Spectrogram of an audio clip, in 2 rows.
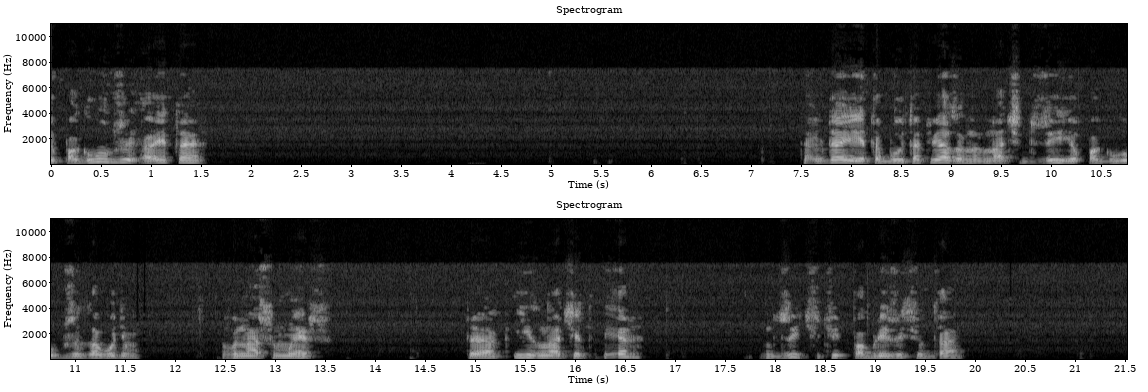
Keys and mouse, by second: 0.7 click, 1.3-5.1 middle drag, 5.6 g, 7.2 click, 7.8 middle click, 9.1 g, 10.5-12.3 middle drag, 12.7 shift+middle click, 14.6 middle click, 16.2 r, 17.8 g, 19.5-20.6 middle drag, 21.2 click.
